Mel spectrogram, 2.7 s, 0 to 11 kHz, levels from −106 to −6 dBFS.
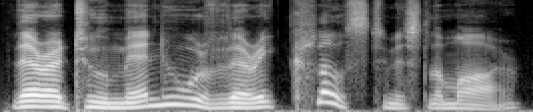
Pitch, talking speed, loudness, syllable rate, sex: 155 Hz, 245 wpm, -17 LUFS, 6.7 syllables/s, female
